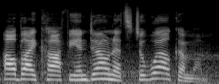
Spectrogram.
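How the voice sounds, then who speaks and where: A woman's voice: fairly high pitch, expressive, a little fast, fairly bright tone, a little hiss or hum. An actress playing a defiant woman activist, speaking in an earnest, persuasive way. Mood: pleading.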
